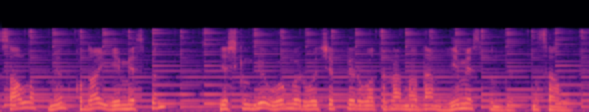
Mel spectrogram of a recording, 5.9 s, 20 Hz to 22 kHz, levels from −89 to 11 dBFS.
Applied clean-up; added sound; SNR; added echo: none; Acoustic guitar; 7 dB; none.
